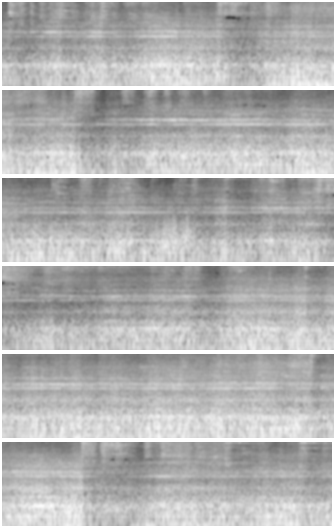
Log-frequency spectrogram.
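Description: Freight train of autorack cars rolling past at steady speed: a continuous rumble of steel wheels on rail with occasional clicks, and a thin steady high squeal from the wheels.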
